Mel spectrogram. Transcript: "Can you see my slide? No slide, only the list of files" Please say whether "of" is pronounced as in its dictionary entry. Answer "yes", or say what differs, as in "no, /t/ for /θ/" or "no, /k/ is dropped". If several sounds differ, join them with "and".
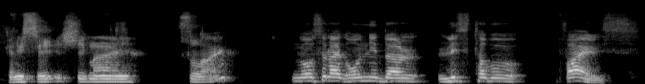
no, /b/ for /v/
